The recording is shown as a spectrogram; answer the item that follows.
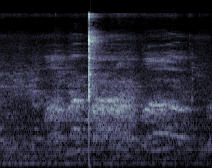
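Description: A rooster crowing, one call lasting about a second and a half, with a single sharp click about a second in.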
